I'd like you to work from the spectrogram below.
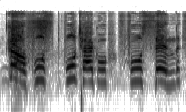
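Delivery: loud, high, punchy exclamations; hyped narration. A narrator's reading. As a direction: call the big hit with full excitement. Excited telling of a tackle.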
